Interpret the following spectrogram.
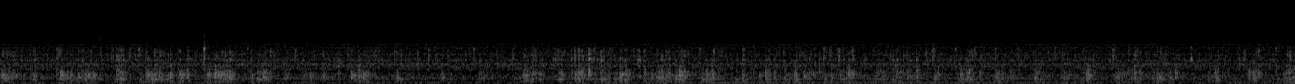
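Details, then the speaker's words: Ninja coffee maker after five-beep stopping fault, fixed by turning upside down to drain trapped air from water lines: quiet steady gurgle and hiss, no beeps, brewing normally. "it's brewing let's give it a few seconds see if it keeps going"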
